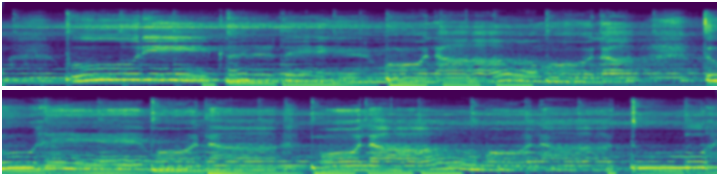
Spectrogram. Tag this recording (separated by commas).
Music, Singing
